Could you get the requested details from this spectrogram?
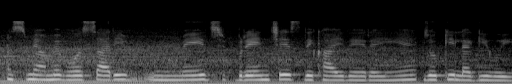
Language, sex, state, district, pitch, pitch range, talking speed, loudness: Hindi, female, Bihar, Saharsa, 205 Hz, 195-220 Hz, 165 wpm, -24 LUFS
